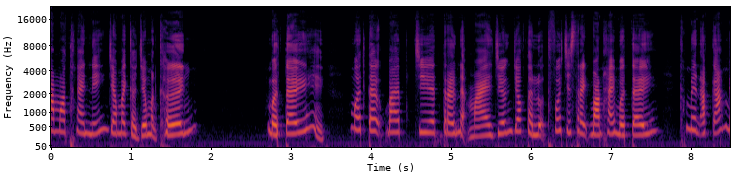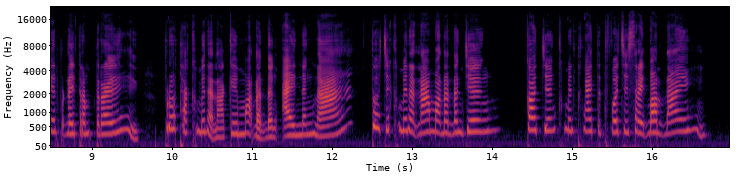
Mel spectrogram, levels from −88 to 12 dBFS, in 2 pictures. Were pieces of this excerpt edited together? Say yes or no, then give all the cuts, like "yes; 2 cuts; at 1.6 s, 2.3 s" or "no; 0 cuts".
no; 0 cuts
